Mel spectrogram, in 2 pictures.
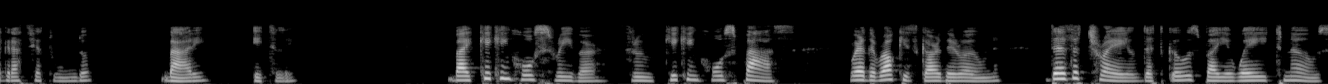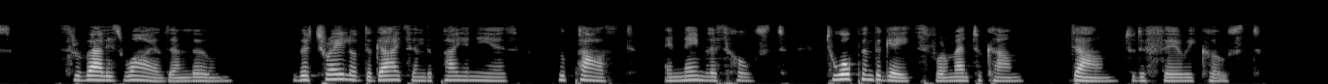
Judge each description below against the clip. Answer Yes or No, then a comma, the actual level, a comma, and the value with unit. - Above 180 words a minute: No, slow, 135 wpm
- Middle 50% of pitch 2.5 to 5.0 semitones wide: Yes, average, 3.5 semitones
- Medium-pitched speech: Yes, medium, 180 Hz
